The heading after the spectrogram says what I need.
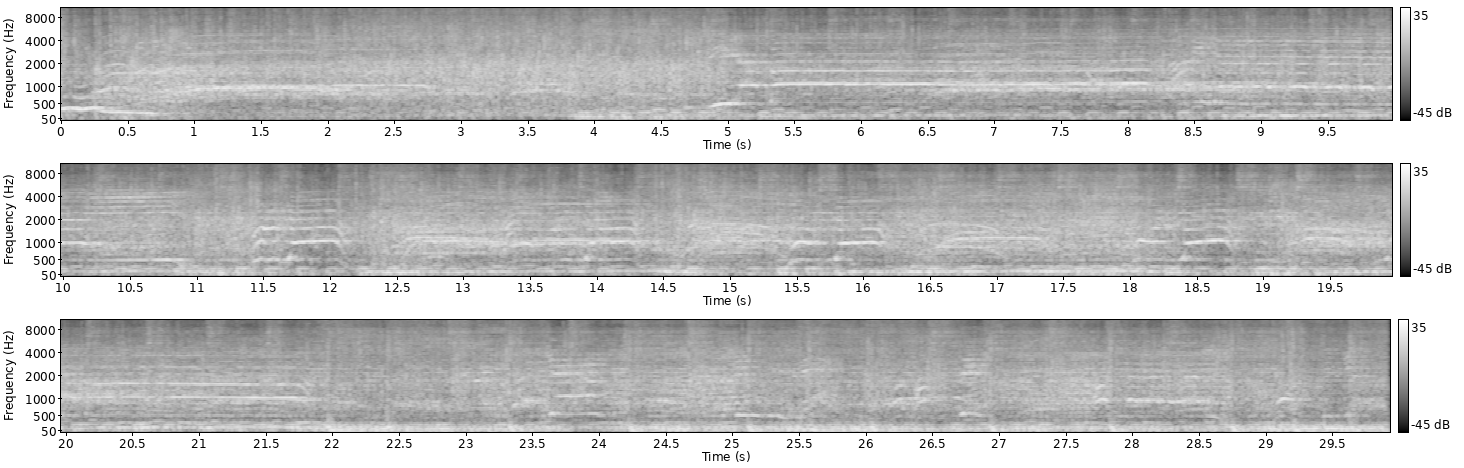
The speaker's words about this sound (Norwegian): Nå er det bare å lene seg tilbake og nyte showet. Men først ta vel imot barnebarnet mitt, Else Kåss Furuseth. Stor applaus.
